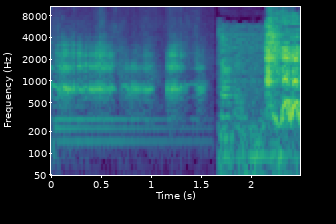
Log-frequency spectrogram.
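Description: A man's drawn-out crying wail, low and croaky, that cuts off suddenly near the end.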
